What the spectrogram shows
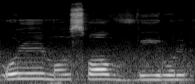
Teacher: صاد ہے موٹا کر کے پڑھیں گے، اس کے اوپر زبر ہے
